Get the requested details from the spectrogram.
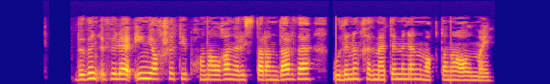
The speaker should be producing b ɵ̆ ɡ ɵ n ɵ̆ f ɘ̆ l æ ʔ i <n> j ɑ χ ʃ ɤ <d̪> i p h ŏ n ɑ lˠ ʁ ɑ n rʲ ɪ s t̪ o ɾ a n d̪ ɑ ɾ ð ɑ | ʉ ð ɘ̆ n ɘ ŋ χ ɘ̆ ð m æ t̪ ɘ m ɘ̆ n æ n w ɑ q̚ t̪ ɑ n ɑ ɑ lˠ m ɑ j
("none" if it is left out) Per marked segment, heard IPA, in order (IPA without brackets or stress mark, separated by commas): ŋ, t̪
